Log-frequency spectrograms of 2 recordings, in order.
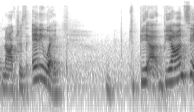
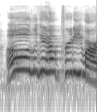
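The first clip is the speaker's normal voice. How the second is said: high, loud sugary mock of her mother; high, loud mock of a catty mother's praise; mocking mom; 11 semitones higher, 5 dB louder than usual. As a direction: sing it out like a fake-sweet mother. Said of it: "my mom was terrible that way".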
